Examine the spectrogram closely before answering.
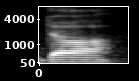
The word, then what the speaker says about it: DAW: that a is that a uh is it's pronounced daw uh uh for a workstation did you uh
